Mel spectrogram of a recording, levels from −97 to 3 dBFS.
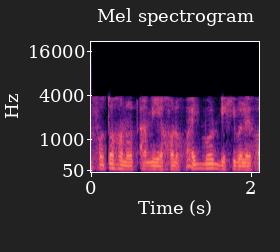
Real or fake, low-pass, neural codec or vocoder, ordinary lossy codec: real; 7.2 kHz; none; AAC, 16 kbps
